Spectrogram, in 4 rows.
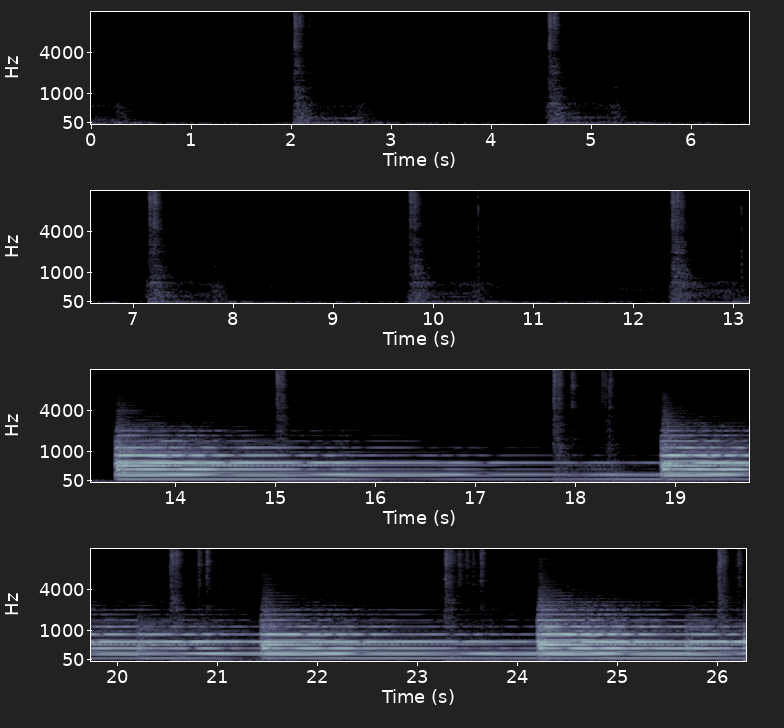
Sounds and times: cathedral big bell 13.4 - 26.2

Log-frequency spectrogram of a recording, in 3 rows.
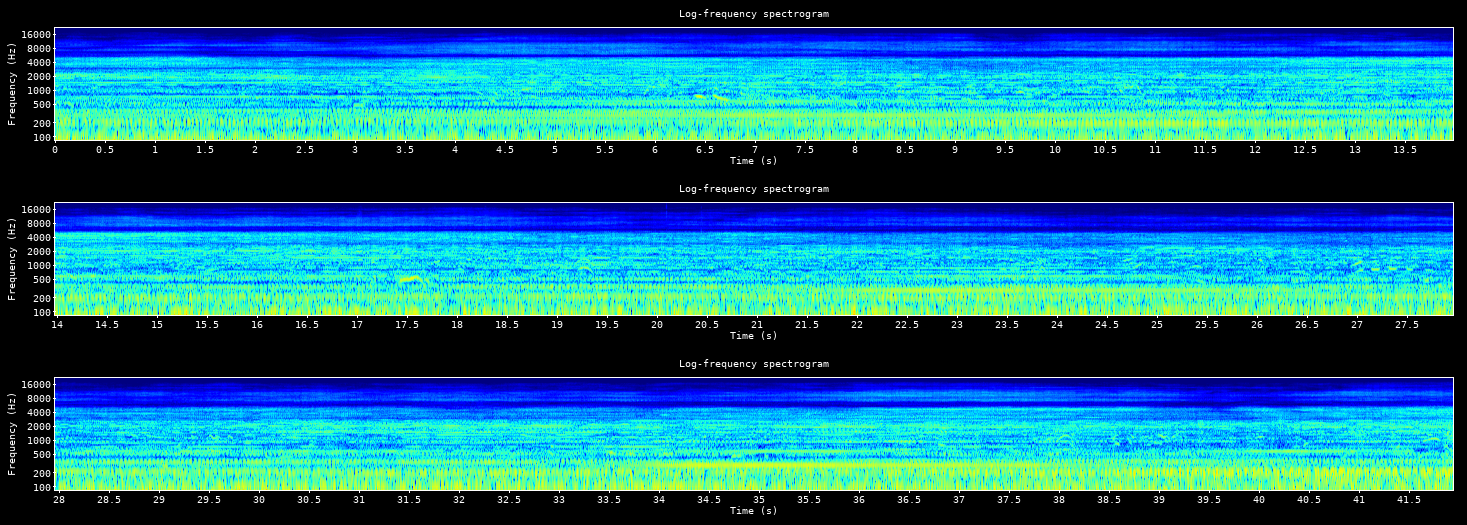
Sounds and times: crowd 0.0 - 41.9

